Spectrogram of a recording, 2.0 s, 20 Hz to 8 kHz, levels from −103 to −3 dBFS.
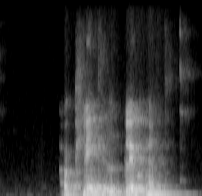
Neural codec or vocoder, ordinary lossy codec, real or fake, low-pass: none; Opus, 24 kbps; real; 7.2 kHz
